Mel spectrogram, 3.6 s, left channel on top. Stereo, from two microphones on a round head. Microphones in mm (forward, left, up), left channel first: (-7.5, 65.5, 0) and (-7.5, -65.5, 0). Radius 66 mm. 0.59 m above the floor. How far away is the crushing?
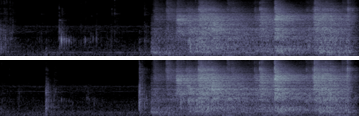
About 2.5 m.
